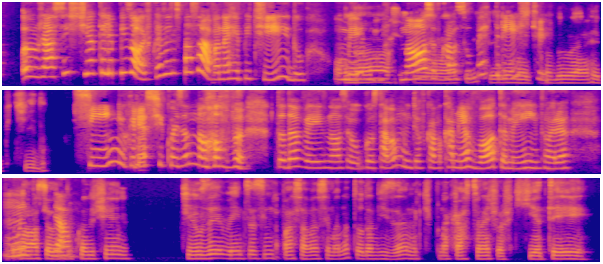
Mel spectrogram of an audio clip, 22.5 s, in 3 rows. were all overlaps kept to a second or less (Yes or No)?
No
